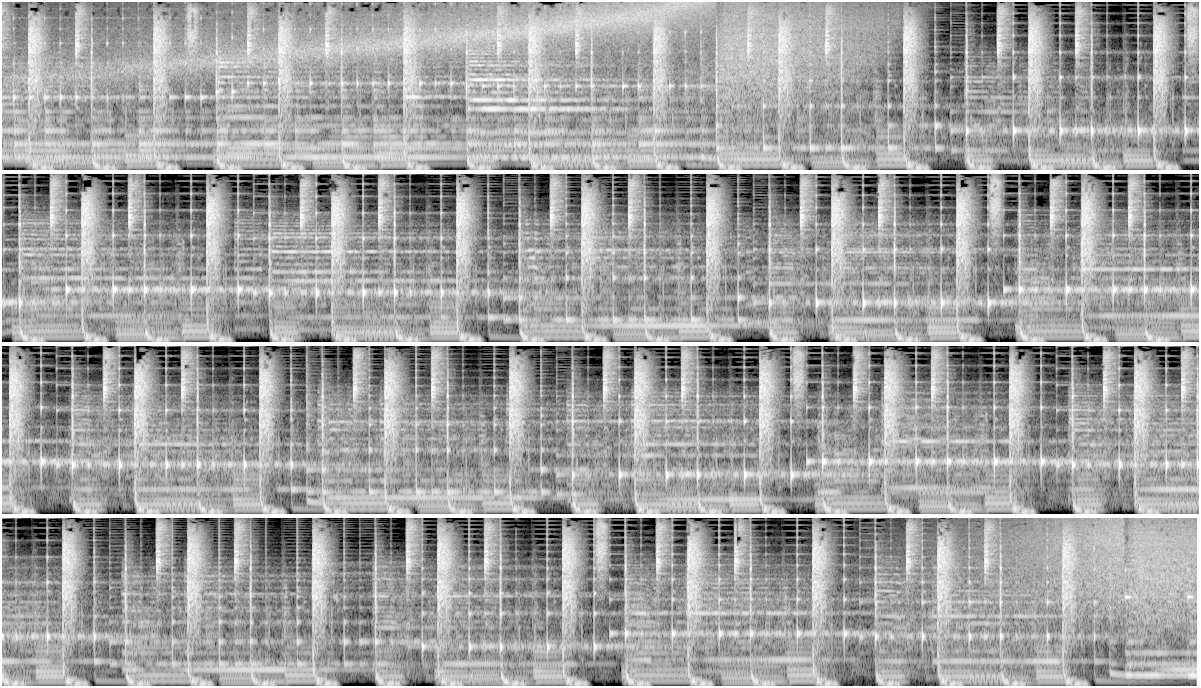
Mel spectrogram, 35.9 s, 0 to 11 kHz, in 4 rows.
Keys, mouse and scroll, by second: 3.1 scroll down 6, 3.3 z, 3.8 Tab, 4.1 click, 4.2 scroll down 2, 4.3 middle click, 4.7-5.1 scroll up 3, 5.1 KP_1, 5.3 scroll up 2, 6.1 click, 6.4 z, 6.6 scroll up 2, 7.2 Tab, 7.7 shift+middle click, 8.1-8.4 scroll up 1, 8.4 e, 8.9 g, 12.2 shift+middle click, 12.6 e, 13.2 g, 16.1 shift+middle click, 16.6-17.1 scroll down 1, 17.1 g, 19.6 e, 20.3 g, 23.1 r, 24.6 ctrl+z, 25.6 g, 26.3 r, 27.2 s, 30.1 shift+middle click, 30.5 scroll down 2, 30.8 e, 31.5 g, 32.5 r, 34.0 s.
